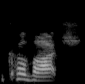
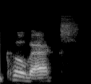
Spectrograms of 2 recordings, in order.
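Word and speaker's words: Kovács: that um Zoltan Kovac Kovach excuse me I need to remember that I do know how to pronounce Kovach in uh Hungarian um most of you would look at it and say Kovacs anyway told the publication that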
